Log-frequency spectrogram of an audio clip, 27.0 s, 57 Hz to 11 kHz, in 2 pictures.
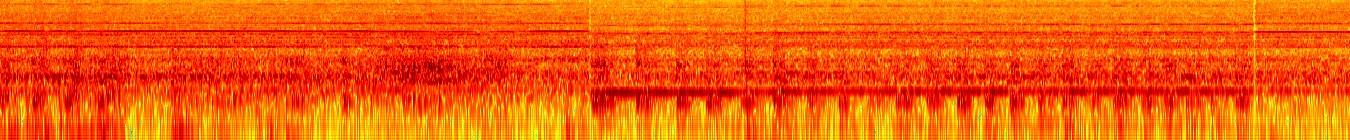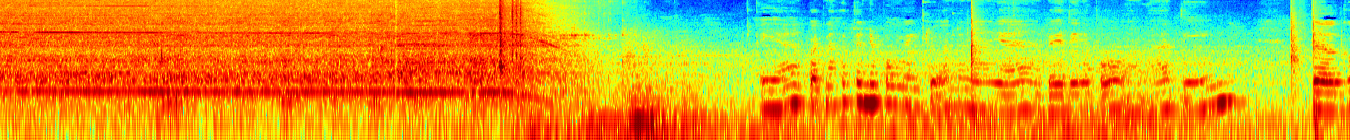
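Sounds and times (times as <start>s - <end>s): electric hand mixer running: 0.0s - 19.7s.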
